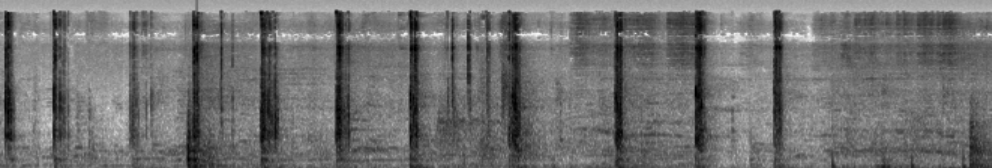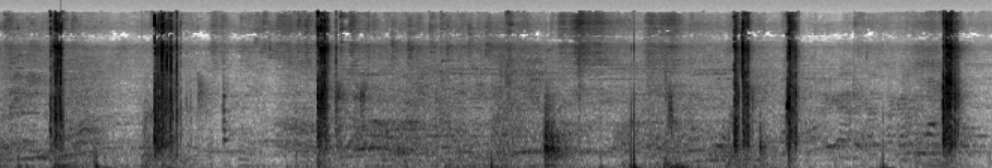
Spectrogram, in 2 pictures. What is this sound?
Sound effects > Objects / House appliances
FOLYProp-Samsung Galaxy Smartphone, CU Billiards, Balls, Into Box Nicholas Judy TDC
Billiards balls into box.
foley, box, Phone-recording, billiards, balls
